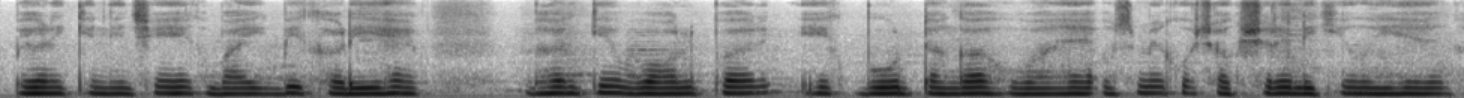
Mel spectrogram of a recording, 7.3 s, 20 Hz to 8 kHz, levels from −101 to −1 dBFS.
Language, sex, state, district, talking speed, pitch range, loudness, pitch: Hindi, female, Jharkhand, Ranchi, 190 wpm, 170-180 Hz, -16 LUFS, 175 Hz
